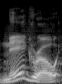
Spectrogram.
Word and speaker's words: negro: Negro, pronounced negro, is the appropriate word a Spanish-speaking child would use for the color black.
